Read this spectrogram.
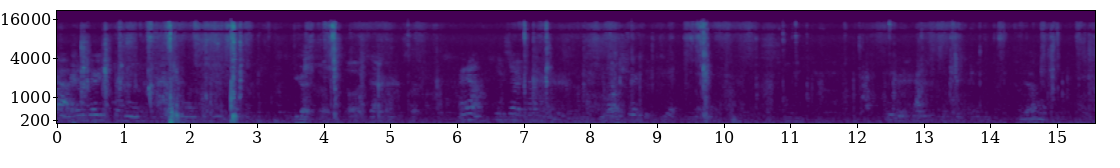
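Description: Paper and small objects rustle and click in hands.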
